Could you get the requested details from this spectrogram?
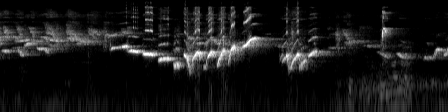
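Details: White-rumped shama lure song: a descending series of whistles, then a loud burst of rapid rich warbled notes, a short pause, more quick notes and a couple of clear whistles.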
